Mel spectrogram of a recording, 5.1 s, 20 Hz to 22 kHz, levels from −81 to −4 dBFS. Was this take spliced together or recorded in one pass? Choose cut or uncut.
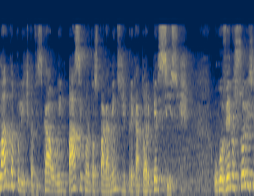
uncut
